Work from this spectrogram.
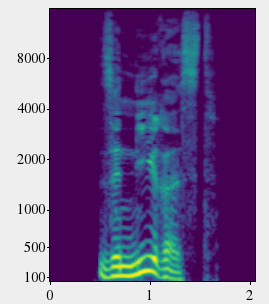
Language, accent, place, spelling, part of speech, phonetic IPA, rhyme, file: German, Germany, Berlin, sinnierest, verb, [zɪˈniːʁəst], -iːʁəst, De-sinnierest.ogg
- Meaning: second-person singular subjunctive I of sinnieren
